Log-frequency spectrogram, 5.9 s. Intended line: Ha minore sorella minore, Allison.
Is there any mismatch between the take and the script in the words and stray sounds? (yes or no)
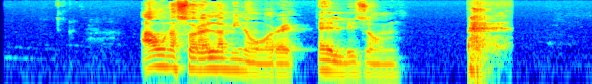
yes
